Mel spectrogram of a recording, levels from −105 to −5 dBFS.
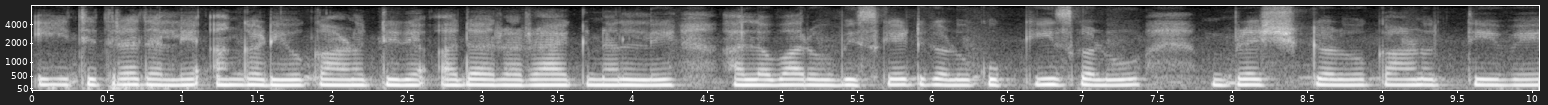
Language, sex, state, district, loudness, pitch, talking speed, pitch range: Kannada, female, Karnataka, Bidar, -13 LUFS, 195 Hz, 90 wpm, 190-200 Hz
